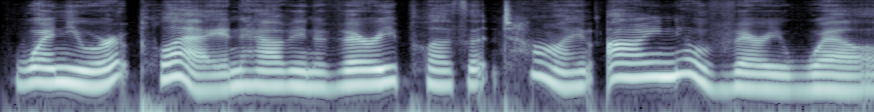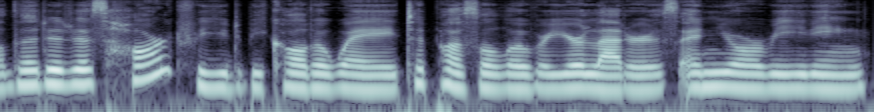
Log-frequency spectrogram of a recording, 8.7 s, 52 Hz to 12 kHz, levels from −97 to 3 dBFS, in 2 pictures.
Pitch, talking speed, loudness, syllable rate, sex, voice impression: 190 Hz, 225 wpm, -17 LUFS, 5.2 syllables/s, female, feminine, gender-neutral, adult-like, slightly middle-aged, very thin, slightly tensed, slightly weak, very bright, slightly soft, clear, fluent, slightly cute, intellectual, very refreshing, sincere, very calm, friendly, reassuring, unique, elegant, sweet, lively, very kind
